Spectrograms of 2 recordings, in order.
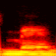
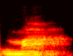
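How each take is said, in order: First: The word ends with a clear n sound. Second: The word ends on the vowel, no n. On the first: The speaker calls it wrong. "That's an American accent" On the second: The speaker calls it right. "the N is silent"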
